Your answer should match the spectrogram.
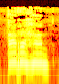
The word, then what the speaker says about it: Arahan: Đại A La Hán là tiếng Ấn Độ, nguyên âm đọc là Arahan,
